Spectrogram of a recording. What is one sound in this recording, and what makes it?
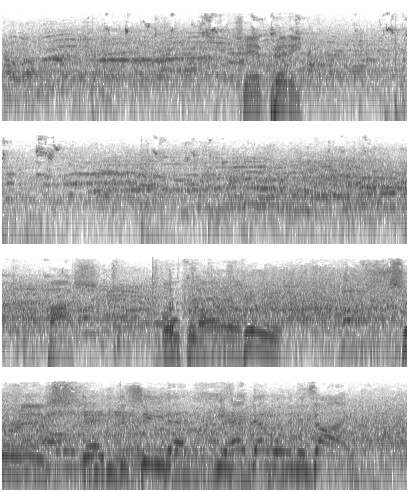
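A large indoor crowd murmurs and cheers.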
